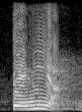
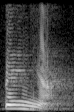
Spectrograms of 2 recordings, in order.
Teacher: Por ejemplo, tenía, no es teña, es tenía. Se rompe ese diptongo porque la pronunciación fuerte de la sílaba tónica recae en la vocal I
